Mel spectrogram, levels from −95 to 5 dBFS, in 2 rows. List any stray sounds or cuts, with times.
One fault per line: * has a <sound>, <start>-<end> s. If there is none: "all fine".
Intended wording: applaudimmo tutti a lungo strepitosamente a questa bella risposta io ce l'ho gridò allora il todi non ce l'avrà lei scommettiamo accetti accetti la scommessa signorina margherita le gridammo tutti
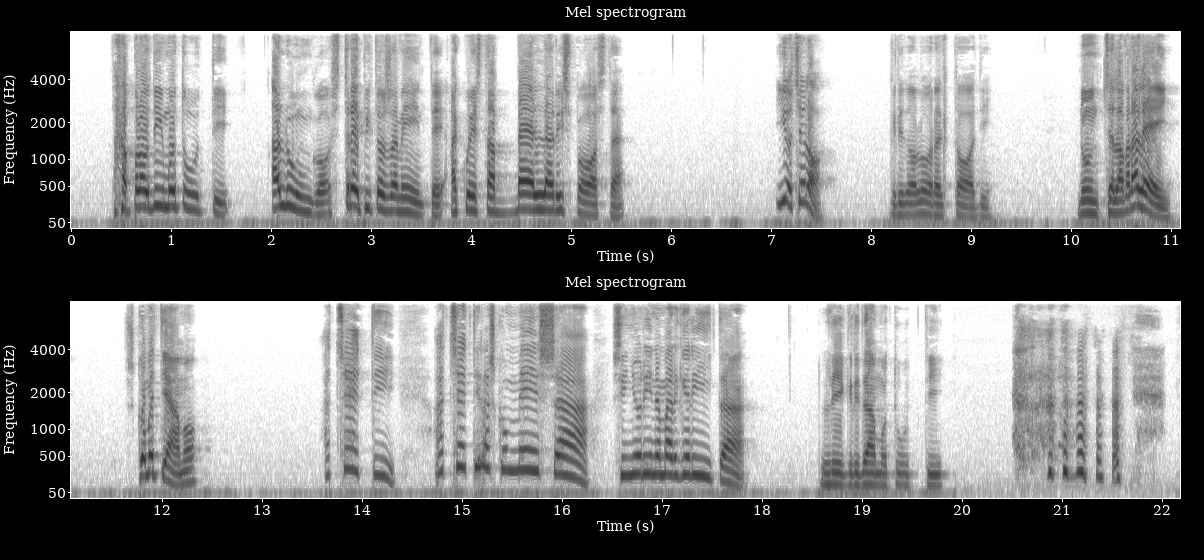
* has a laugh, 20.5-22.1 s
